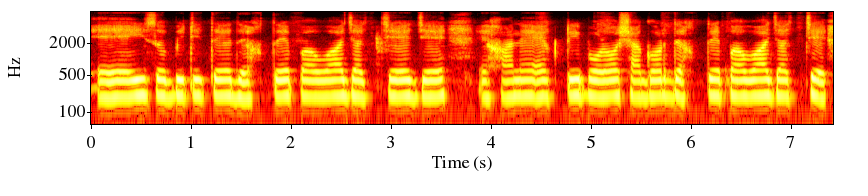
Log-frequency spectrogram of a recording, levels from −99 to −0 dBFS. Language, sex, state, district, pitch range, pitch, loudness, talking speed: Bengali, female, Assam, Hailakandi, 195-205 Hz, 205 Hz, -14 LUFS, 105 wpm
